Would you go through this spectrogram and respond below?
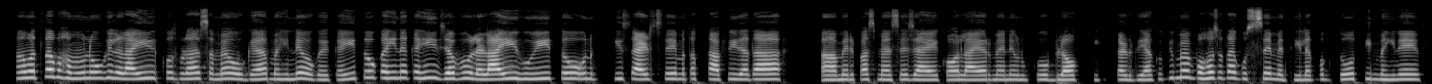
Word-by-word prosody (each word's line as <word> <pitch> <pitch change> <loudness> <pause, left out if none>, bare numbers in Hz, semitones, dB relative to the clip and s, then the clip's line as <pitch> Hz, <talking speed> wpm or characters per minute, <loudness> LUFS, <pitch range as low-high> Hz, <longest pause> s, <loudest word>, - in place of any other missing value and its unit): हाँ, 285 +1 +1
मतलब 325 +3 +4
हम 275 -1 +1
लोगों 290 0 +1
की 305 - -2
लड़ाई 270 +1 +3
को 280 0 -7
थोड़ा 260 +1 0
समय 255 -2 -3
हो 255 -2 +2
गया, 230 +2 +1
महीने 240 +1 -1
हो 255 -3 +2
गए 220 -1 -5
कई, 225 +5 -4
तो 310 +3 -2
कहीं 295 -1 +1
न 300 - +1
कहीं 295 +1 +1
जब 265 0 +3
वो 280 +1 0
लड़ाई 240 +2 +6
हुई 260 +1 +1
तो 270 0 +2
उनकी 260 +1 -6
साइड 240 -2 +4
से 255 0 -2
मतलब 250 0 -7
काफ़ी 240 +1 0
ज़्यादा 240 0 +4 0.4
अ, 215 0 +2
मेरे 225 0 -3
पास 235 +1 -3
मैसेज 225 +1 -3
आए, 215 0 +2
कॉल 210 0 -1
आए 210 0 +3
और 215 - -3
मैंने 220 0 -4
उनको 220 +1 -5
ब्लॉक 215 +1 +1 0.4
कर 215 -1 -1
दिया 215 +1 -2
क्योंकि 245 +6 -10
मैं 325 +1 0
बहुत 280 +1 +3
ज़्यादा 290 0 -1
गुस्से 260 +1 +1
में 230 -3 -4
थी, 210 +1 -8
लगभग 215 +1 -7
2-3 250 +1 -3
महीने, 230 +1 -1
245 Hz, 220 wpm, -21 LUFS, 225-270 Hz, 0.4 s, लड़ाई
